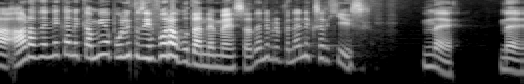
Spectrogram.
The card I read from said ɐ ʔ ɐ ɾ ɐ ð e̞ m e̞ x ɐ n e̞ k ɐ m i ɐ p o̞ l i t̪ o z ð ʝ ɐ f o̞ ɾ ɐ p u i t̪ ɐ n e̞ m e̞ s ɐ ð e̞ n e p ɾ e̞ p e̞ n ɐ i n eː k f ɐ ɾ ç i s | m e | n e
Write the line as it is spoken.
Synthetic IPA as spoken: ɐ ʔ ɐ ɾ ɐ ð e̞ n e̞ k ɐ n e̞ k ɐ m i ɐ p o̞ l i t̪ o z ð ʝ ɐ f o̞ ɾ ɐ p u i t̪ ɐ n e̞ m e̞ s ɐ ð e̞ n e p ɾ e̞ p e̞ n ɐ i n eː k s ɐ ɾ ç i s | n e | n e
